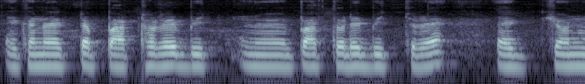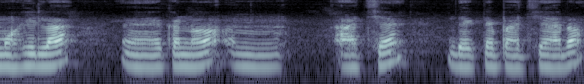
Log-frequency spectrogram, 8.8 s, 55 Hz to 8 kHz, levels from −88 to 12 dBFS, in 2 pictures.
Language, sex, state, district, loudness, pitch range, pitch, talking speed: Bengali, male, Tripura, Unakoti, -20 LUFS, 155-160 Hz, 160 Hz, 110 wpm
